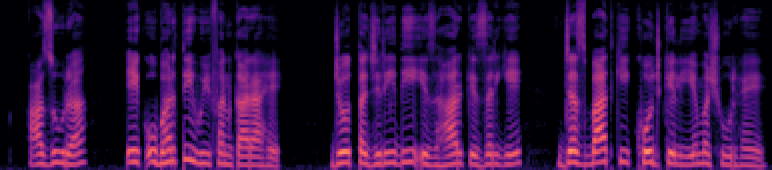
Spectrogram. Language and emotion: Urdu, neutral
